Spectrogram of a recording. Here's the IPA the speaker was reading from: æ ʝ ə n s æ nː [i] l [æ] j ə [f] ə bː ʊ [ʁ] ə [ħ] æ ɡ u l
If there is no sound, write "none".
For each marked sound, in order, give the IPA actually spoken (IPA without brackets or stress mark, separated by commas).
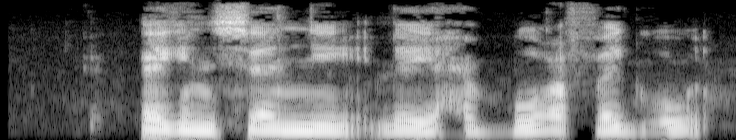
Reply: i, æ, ħ, ʁ, f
